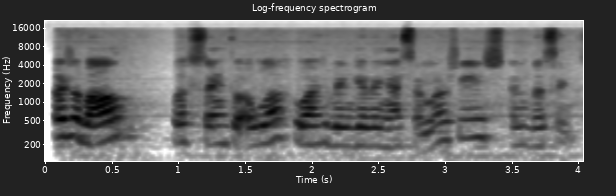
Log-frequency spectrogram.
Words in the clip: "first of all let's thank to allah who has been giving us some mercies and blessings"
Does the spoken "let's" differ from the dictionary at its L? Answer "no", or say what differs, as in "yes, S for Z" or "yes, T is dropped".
yes, W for L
